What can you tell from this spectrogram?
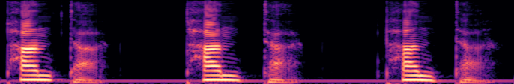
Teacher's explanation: them [Music] verse 3. we have the consonant P followed by an alpha with an acute accent so we're going to raise pitch on that syllable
